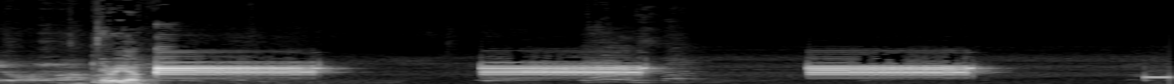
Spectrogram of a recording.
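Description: An emergency alert tone blares in bursts from a radio speaker.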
